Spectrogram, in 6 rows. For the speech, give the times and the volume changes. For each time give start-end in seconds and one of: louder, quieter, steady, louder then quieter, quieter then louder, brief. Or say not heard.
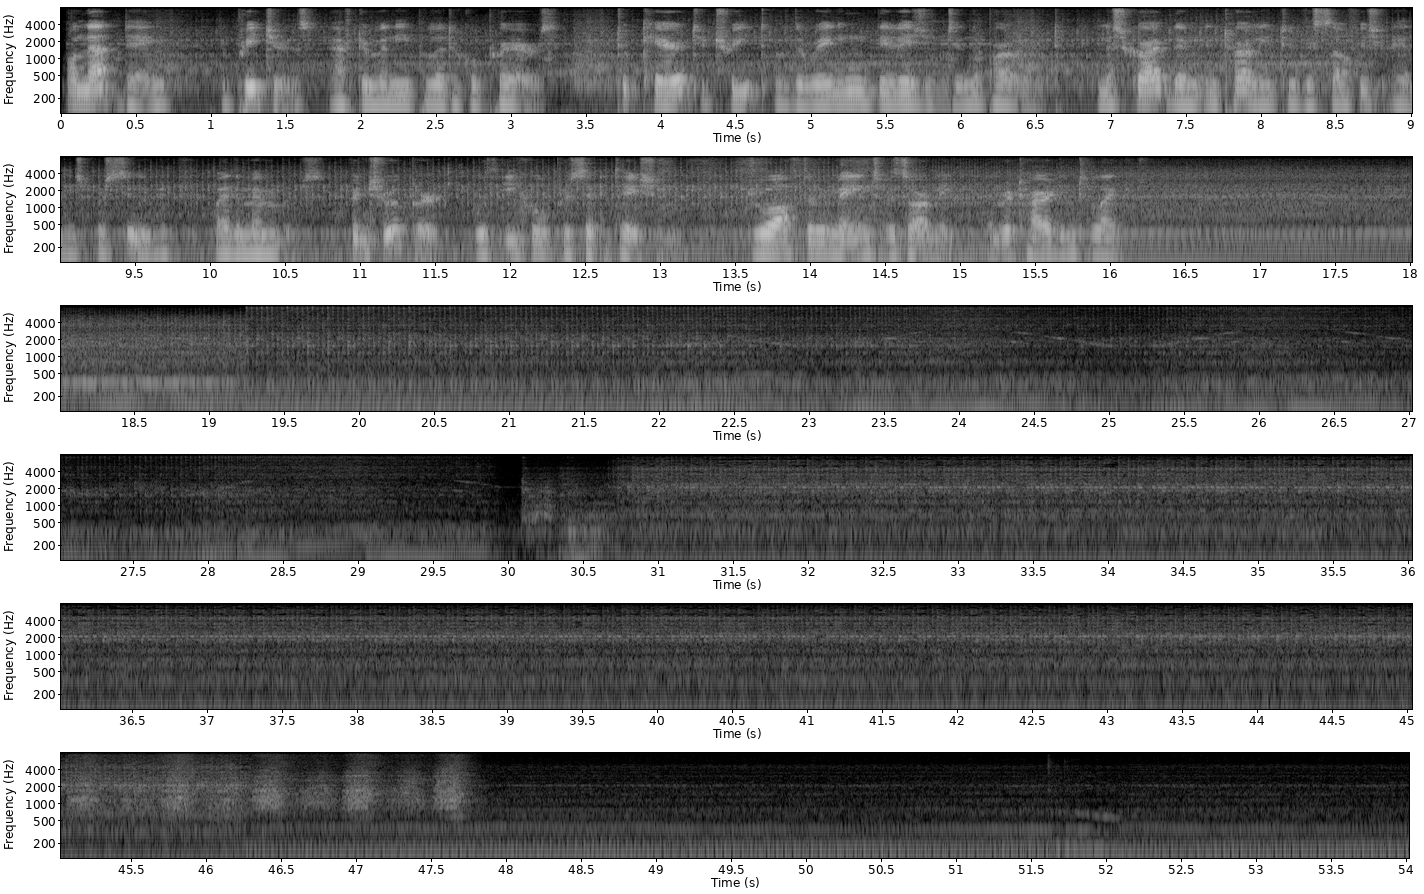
0.0-16.1 steady.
